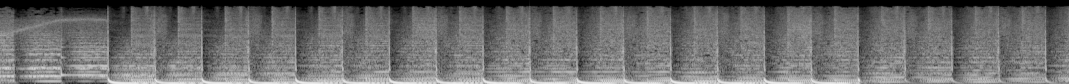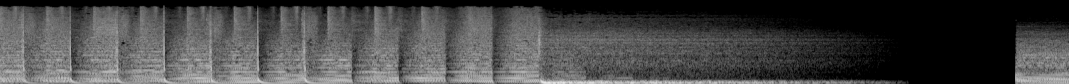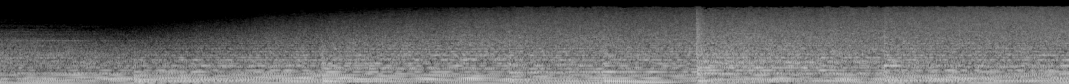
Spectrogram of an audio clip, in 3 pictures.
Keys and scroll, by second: 2.0 ctrl+shift+a.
